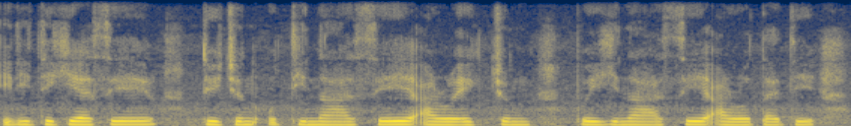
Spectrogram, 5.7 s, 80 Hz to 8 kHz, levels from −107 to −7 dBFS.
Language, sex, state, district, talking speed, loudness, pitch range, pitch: Nagamese, female, Nagaland, Dimapur, 115 wpm, -16 LUFS, 190-205 Hz, 195 Hz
